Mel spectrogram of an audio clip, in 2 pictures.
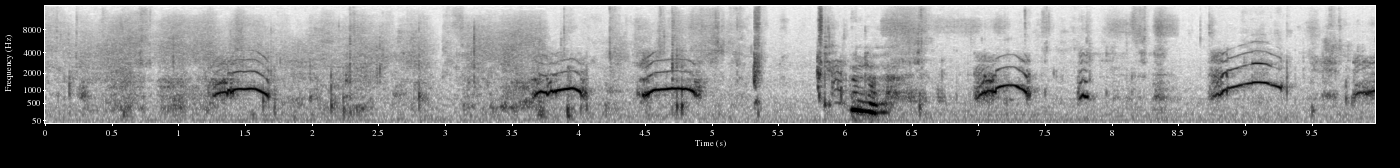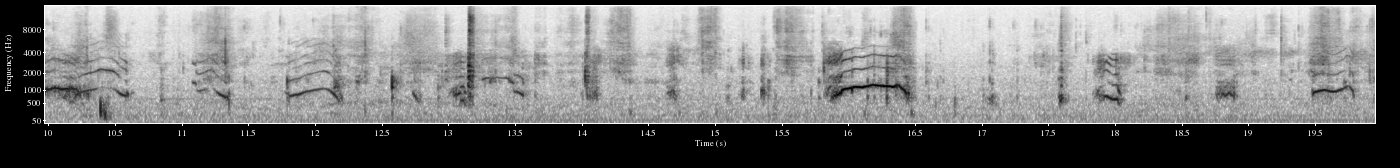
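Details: Harlequin, a rescued pregnant cat in foster care, delivering six kittens in a small room; repeated arched mews, thin and tonal, sound every second or two with brief pauses, plus faint rustling and a low voice.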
